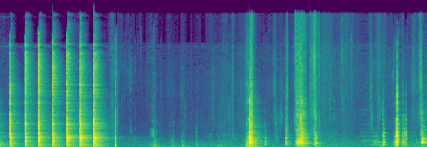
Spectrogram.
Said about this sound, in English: I'm going to tap the pry bar up with a hammer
